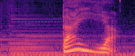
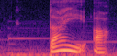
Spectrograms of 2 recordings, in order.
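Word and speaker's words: ダイヤ: We call daia or daia. Obviously, it's from English word diamond. Just using this part, daia.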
